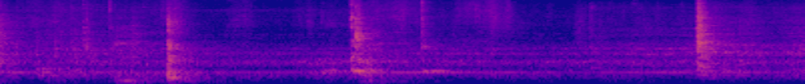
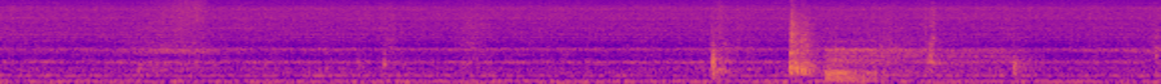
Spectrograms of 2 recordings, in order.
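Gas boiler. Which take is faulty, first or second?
first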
